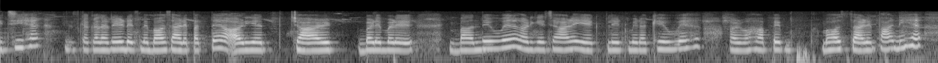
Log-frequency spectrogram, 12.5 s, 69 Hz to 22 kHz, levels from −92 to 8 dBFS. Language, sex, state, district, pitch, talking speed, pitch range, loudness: Hindi, female, Bihar, Araria, 235 Hz, 165 wpm, 230-250 Hz, -18 LUFS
